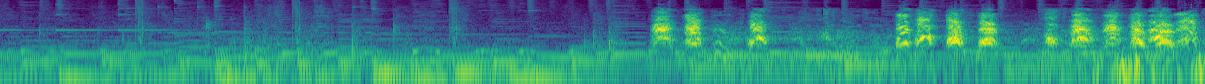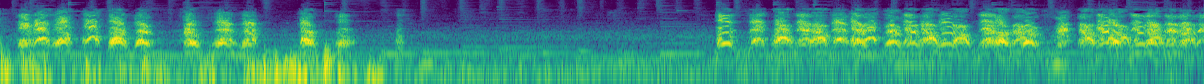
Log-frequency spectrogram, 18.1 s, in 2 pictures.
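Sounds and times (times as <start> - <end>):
background music: 0.0 - 18.0
dogs barking: 4.8 - 12.2, 14.4 - 18.0.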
